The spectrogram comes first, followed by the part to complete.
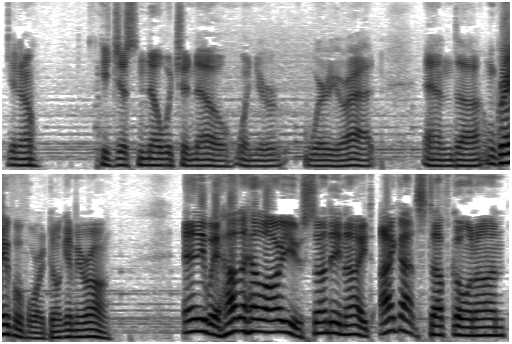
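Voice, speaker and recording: Faint music plays behind this Connecticut man as he hosts a live-streamed talk show at normal speed in a medium-pitched voice. He wanders from point to point, restarting often and swearing casually.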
